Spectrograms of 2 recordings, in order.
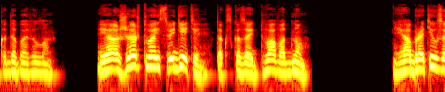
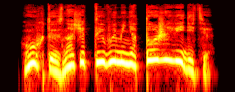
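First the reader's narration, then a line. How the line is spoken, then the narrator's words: Joyful surprised exclamation with whistle. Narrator (Russian): Радостно воскликнул Макар, слегка присвистнув от удивления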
